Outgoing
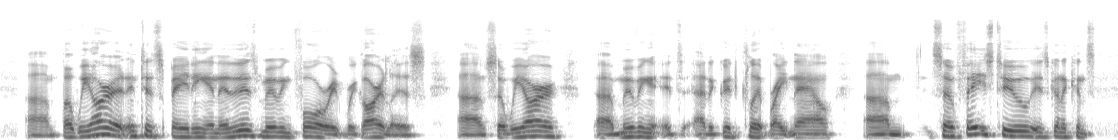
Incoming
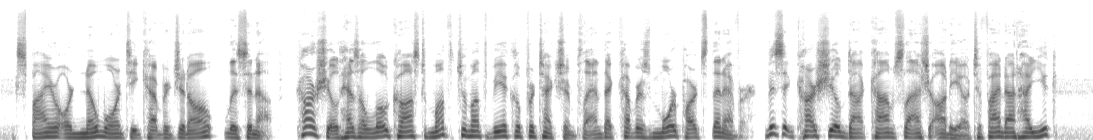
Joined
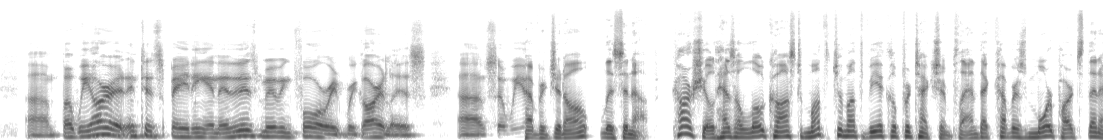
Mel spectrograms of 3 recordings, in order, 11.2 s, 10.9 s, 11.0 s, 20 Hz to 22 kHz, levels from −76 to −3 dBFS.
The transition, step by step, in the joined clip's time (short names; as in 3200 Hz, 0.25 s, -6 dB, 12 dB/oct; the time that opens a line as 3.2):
outgoing
4.78–5.25 HPF 240 Hz -> 1400 Hz
5.25 switch to incoming from 1.49 s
